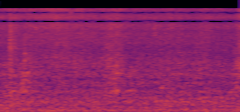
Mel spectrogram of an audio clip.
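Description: Steady sizzle of sausage and peppers frying in a hot pan, with a few soft scrapes of a spoon stirring cooked pasta in a pot.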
